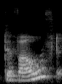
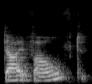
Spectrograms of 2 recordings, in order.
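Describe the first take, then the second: First: Said in the usual way. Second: "devolved" with first syllable like "die"; long i in the first syllable of "devolved"; alternative pronunciation. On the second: Real, not acted. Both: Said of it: "devolved, I guess".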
